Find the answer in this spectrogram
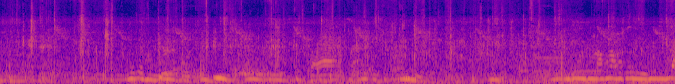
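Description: Faint, distant voices calling and talking outdoors, with short scattered calls and a longer held call near the end.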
